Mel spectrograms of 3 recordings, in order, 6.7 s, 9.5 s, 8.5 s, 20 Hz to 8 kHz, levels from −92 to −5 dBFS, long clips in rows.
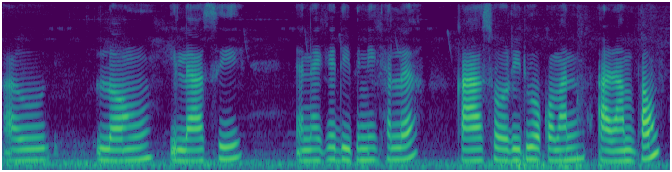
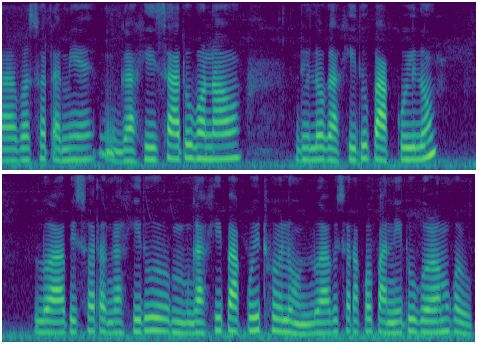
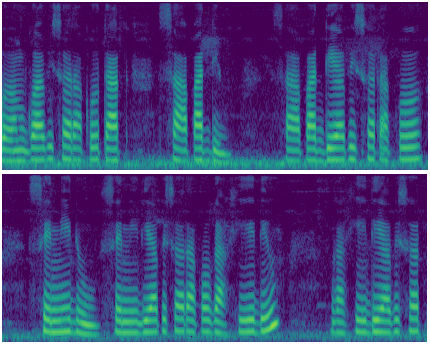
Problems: constant background noise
